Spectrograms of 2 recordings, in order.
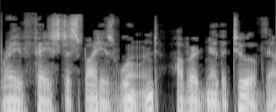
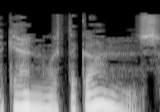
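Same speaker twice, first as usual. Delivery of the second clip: gentle, pitched-up reproach, lingering on guns; 5 semitones higher than usual. Bleeder speaks to Wax, who is holding a gun on Bleeder; said softly. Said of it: "Bleeder said softly".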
